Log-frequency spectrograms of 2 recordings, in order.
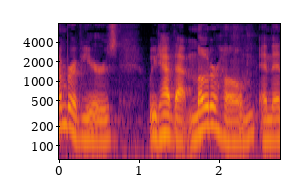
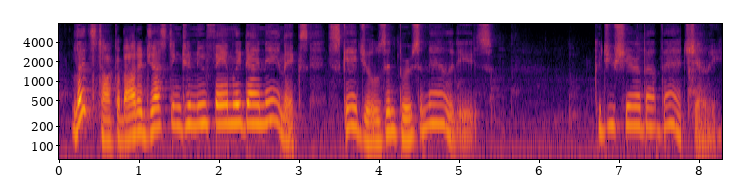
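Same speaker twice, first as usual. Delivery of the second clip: odd put-on podcast voice, weird and pitched up; 6 semitones higher than usual. Podcast host asking the co-host a question, in a weird put-on voice. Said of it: "Why are you talking in your weird voice again?".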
